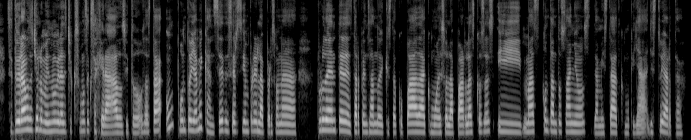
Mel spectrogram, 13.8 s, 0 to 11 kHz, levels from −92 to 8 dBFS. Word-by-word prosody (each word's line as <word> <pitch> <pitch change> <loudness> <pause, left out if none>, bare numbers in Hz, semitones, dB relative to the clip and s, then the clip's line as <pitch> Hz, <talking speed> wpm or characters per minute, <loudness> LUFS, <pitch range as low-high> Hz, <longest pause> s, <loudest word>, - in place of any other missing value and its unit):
Sí 210 - -11
te 225 - +2
hubiéramos 245 +3 +10
hecho 265 +2 +2
lo 240 - +1
mismo, 215 +1 0
hubieras 215 -1 +3
dicho 205 - -5
que - - -7
somos 225 +1 -6
exagerados 180 -4 +1
y 190 - -12
todo, 180 0 -5
está 230 - +3
a - - -22
un 300 +7 -4
punto. 240 0 -3
Ya 230 -1 +3
me 290 +3 -2
cansé 220 -1 -1
de 225 -2 -7
ser 215 -1 -2
siempre 220 0 -3
la 200 -2 +2
persona 195 -1 -3 0.4
prudente 240 0 +4
de 225 -2 +5
estar 200 0 -1
pensando 195 -1 -3
de 185 - -3
que 200 - -11
está 190 - -5
ocupada 200 +1 +3
como 185 -1 -6
de 180 - -4
solapar 180 0 0
las 195 0 -1
cosas, 215 +2 -6
y 200 -2 -3
más 205 0 -1
con 240 -1 -7
tantos 210 -1 -4
años 205 0 -3
de 175 - -7
amistad, 175 +2 -2
como 175 0 -16
que - - -18
ya 95 +2 -3
ya 200 - -12
estoy 220 +4 -4
harta. 170 -3 -4
200 Hz, 220 wpm, -26 LUFS, 185-220 Hz, 0.4 s, hubiéramos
